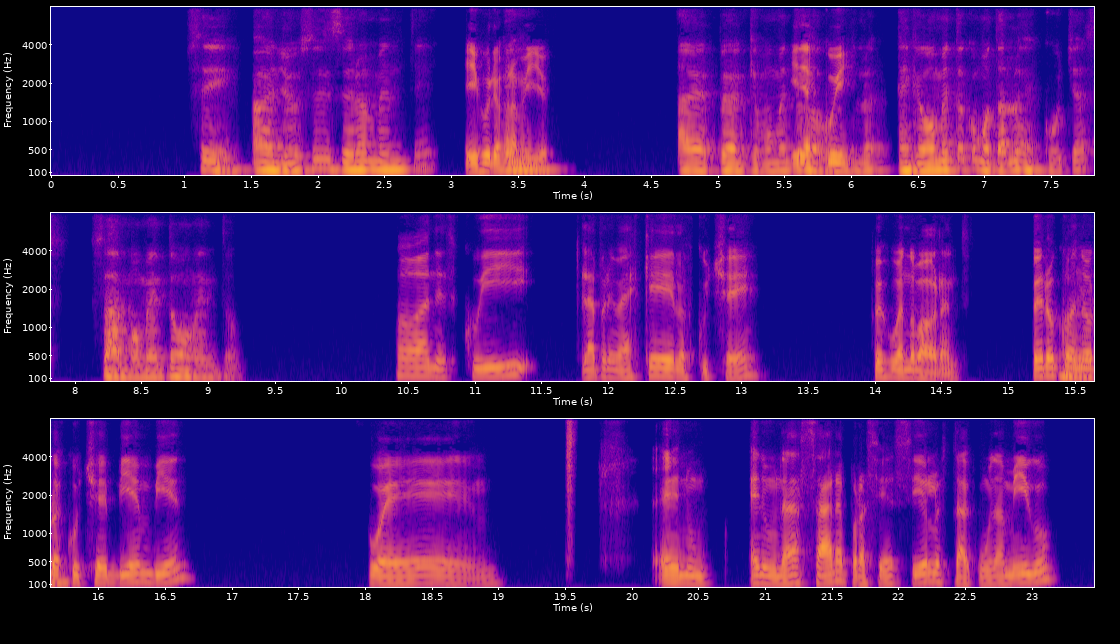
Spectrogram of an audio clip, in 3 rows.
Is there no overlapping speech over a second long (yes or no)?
yes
